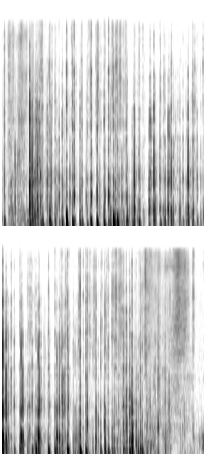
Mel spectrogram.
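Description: A closed, medium-size white printed cardboard firearm box, hollow and presumably not empty, is held in both hands close to the mic and tapped and scratched with fingertips and nails. The result is a quick, continuous run of dull, hollow, low-heavy taps and short dry scrapes, with a brief brighter scratching rustle near the end.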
